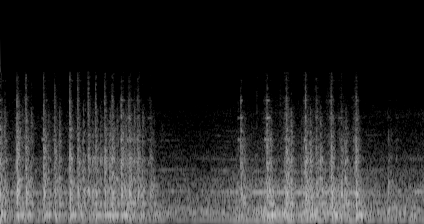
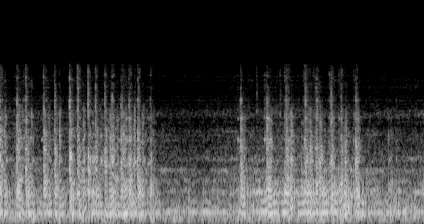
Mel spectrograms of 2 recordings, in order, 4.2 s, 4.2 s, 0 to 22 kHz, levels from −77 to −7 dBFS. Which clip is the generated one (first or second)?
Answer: second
